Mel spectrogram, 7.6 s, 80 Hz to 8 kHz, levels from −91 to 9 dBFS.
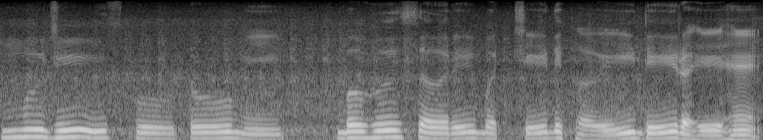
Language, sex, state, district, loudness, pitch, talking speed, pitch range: Hindi, male, Madhya Pradesh, Umaria, -16 LUFS, 120 Hz, 85 wpm, 110-135 Hz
